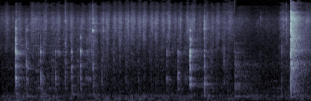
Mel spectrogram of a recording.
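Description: Stainless-steel wire whisk stirring chocolate powder into runny cake batter in a bowl, its wires clicking irregularly against the bowl's side, with a louder knock near the end.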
